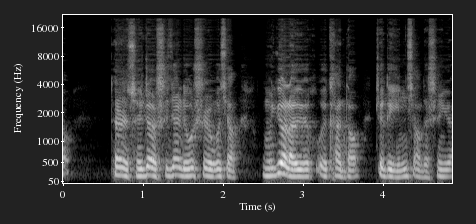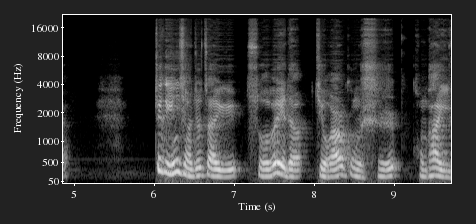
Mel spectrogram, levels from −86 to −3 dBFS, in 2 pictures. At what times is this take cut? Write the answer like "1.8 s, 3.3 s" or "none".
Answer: none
